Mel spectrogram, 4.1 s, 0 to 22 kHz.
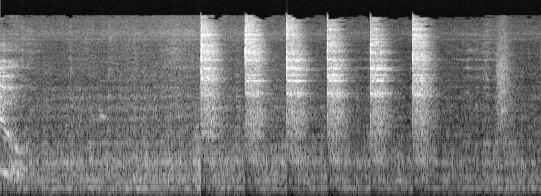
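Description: Hand hammer striking red-hot 5160 leaf spring steel on an anvil: about seven sharp blows, roughly three a second, beginning about a second and a half in.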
